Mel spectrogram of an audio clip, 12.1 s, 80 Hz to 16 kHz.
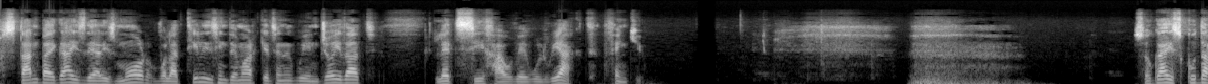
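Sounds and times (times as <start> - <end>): man sighing into microphone: 8.1 - 10.4.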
